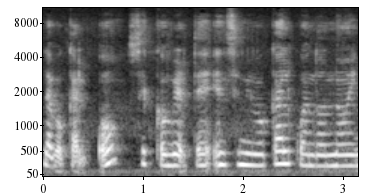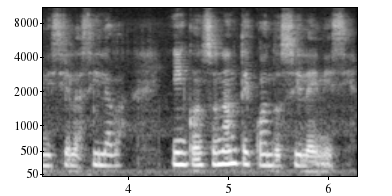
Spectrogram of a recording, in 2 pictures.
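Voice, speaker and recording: A woman whose first language is Spanish, reading a scripted lesson and sounding out syllables slowly. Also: on the high side, little pitch movement, vocal fry, a little mellow, slight background noise. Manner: reads carefully, spells out syllables slowly. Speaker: student presenter.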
